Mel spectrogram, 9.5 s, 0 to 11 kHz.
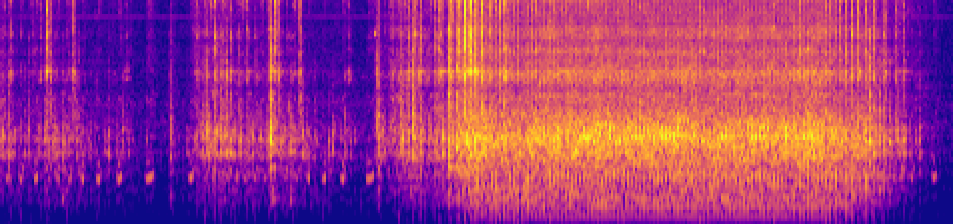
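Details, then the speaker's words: Yard Machines (MTD) 20-inch mower, Briggs & Stratton 6.75 Series EX 190cc, blade bent after striking an object: pull-starts after a few tugs, runs at a high drone with coarse vibration despite a used balanced blade; cord kickback, sheared flywheel keyway suspected. "It's still vibrating. We put a used blade on it that seemed to be in balance, and then every once in a while when you pull it, it'll pull the cord back out of your hand like the keyway's broken."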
